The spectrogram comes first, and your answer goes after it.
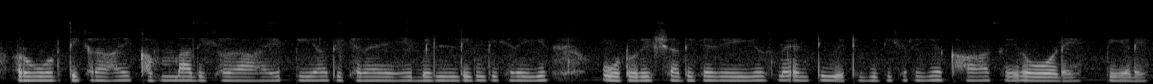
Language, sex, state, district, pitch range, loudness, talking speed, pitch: Hindi, female, Bihar, Sitamarhi, 180-185 Hz, -32 LUFS, 170 wpm, 185 Hz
